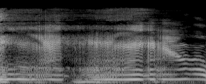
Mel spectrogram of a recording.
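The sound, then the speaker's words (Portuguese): A person imitates a cat with one loud, drawn-out meow, a steady nasal wail held for about two seconds and rising slightly at the end. “O bicho dá tá um miadozão, o cara se treme todinho.”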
